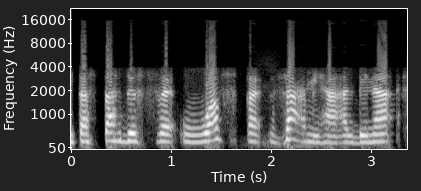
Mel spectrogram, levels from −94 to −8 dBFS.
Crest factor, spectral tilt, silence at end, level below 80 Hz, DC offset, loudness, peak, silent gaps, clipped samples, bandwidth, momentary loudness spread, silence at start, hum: 14 dB; -5.5 dB/octave; 0.15 s; -56 dBFS; under 0.1%; -19 LUFS; -4 dBFS; none; under 0.1%; 14 kHz; 4 LU; 0 s; none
